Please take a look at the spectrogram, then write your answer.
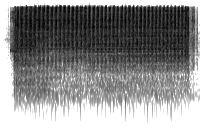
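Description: A Harbor Freight Hercules impact wrench turning a socket runs in one loud, continuous burst of about three and a half seconds, a buzzing mechanical hammering that starts and stops abruptly, with no voices.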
